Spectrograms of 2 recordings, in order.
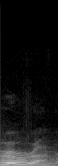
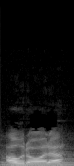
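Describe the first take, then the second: First: It is said the English way. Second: It is said the Portuguese way.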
